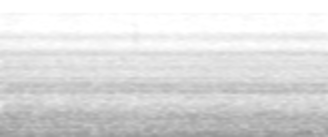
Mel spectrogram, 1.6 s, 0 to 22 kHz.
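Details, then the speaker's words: Chinese diesel heater in a van slowing down at low output after reaching about 21 degrees: quiet even fan rush, fuel pump ticking no longer audible, running normally. "I can't even hear the ticking of the fuel pump which is great"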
